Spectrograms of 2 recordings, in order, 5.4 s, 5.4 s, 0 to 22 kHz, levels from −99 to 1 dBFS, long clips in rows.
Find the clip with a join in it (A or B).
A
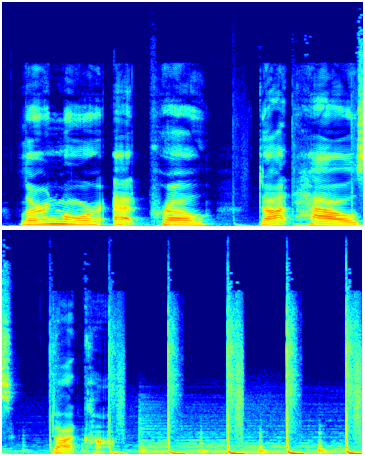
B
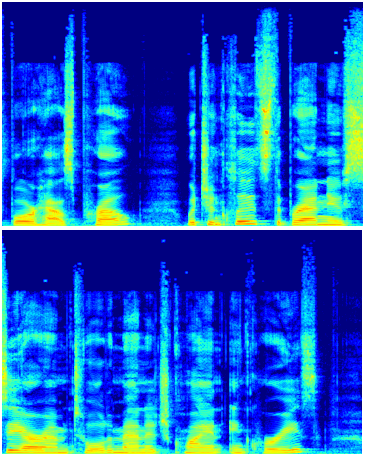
A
